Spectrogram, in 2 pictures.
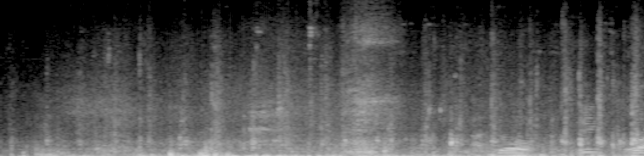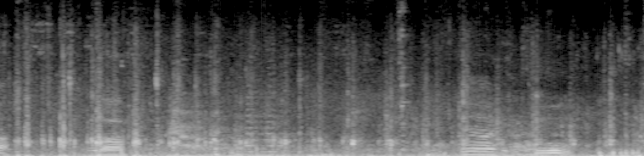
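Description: Horse hooves clop on the road.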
